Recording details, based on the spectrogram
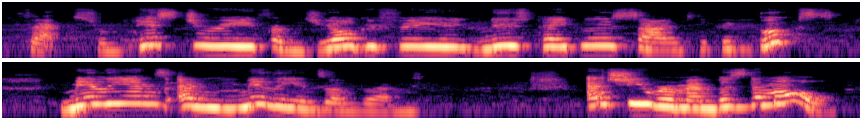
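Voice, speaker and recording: A woman playing a music-hall master of ceremonies in a radio play, addressing the crowd with grand, declamatory patter. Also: high-pitched.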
